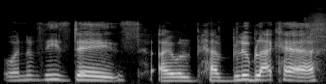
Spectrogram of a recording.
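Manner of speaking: slow, put-on British accent; drawn-out pretend British voice; mock British accent. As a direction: declare it slowly in playful British. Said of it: "With our terrible accents".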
